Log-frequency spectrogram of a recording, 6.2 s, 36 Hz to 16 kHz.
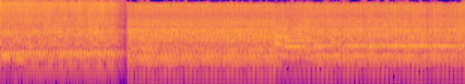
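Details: Honda HS928 snowblower after auger gearbox repair, started with the choke on. The engine catches and settles into a steady, even run, then a smooth tone comes in as the auger spins; all sounds healthy.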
